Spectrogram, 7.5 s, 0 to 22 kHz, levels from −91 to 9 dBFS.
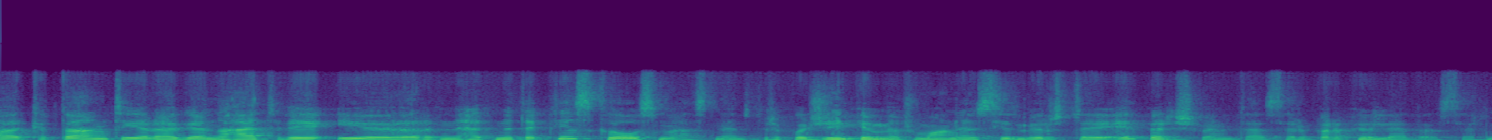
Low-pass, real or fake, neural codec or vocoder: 10.8 kHz; fake; codec, 16 kHz in and 24 kHz out, 0.6 kbps, FocalCodec, streaming, 2048 codes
